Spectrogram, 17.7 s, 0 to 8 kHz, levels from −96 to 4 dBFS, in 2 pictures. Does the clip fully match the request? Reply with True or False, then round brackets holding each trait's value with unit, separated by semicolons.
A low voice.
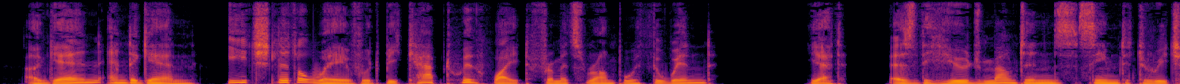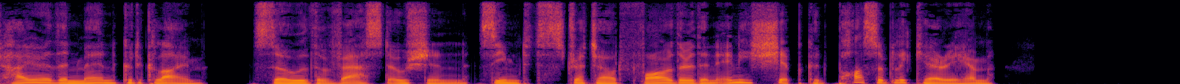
True (105 Hz)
